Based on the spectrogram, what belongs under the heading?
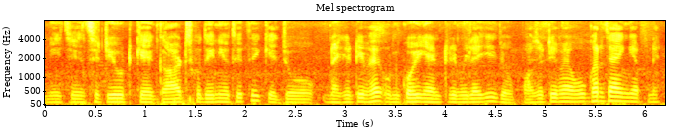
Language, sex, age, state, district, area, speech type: Urdu, male, 18-30, Delhi, Central Delhi, urban, spontaneous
